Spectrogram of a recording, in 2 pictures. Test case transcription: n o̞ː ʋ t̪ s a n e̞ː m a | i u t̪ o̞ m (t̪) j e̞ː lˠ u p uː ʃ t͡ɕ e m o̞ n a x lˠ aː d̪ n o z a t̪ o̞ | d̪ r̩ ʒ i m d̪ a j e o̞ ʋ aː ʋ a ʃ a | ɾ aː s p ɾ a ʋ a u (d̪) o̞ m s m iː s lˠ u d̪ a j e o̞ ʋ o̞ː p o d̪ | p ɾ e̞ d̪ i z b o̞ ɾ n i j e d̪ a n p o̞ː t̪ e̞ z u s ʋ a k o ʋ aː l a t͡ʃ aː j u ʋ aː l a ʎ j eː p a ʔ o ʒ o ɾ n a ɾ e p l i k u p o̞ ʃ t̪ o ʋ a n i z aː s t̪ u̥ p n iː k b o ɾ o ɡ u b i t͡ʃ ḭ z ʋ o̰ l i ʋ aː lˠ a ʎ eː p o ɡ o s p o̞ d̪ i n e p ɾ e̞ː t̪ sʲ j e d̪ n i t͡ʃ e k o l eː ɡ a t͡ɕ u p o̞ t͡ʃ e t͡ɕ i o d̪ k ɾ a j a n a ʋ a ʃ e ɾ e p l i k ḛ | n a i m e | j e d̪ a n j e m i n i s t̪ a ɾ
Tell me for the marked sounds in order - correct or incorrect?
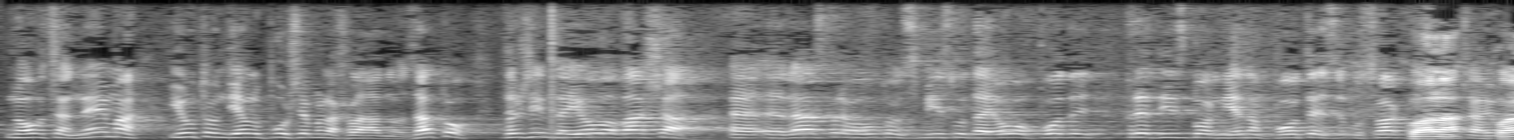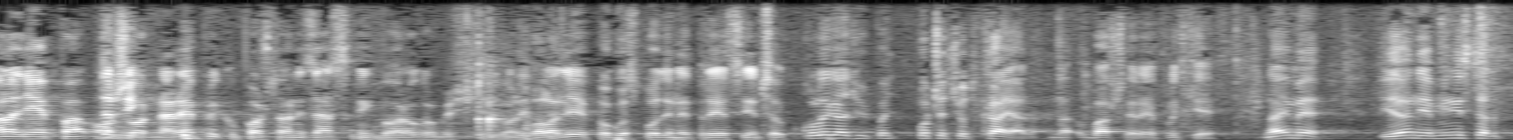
incorrect, incorrect

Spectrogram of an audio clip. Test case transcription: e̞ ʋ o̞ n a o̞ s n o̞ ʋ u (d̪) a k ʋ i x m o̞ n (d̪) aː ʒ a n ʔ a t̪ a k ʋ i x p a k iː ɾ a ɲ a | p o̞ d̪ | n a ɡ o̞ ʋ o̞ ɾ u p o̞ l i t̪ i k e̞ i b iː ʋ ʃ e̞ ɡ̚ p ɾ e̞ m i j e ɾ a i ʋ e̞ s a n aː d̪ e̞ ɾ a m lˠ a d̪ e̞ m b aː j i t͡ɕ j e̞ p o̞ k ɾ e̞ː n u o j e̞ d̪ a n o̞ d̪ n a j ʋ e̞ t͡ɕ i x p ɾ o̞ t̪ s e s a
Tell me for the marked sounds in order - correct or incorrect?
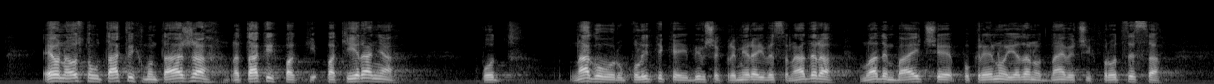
incorrect, incorrect

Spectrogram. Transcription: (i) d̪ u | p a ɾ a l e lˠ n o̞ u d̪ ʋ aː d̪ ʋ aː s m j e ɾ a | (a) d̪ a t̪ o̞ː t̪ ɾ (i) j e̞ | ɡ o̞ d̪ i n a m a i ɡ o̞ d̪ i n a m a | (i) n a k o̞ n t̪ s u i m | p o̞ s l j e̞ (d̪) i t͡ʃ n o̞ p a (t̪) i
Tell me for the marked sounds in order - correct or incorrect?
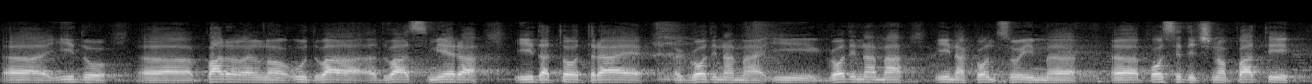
correct, incorrect, incorrect, correct, correct, correct

